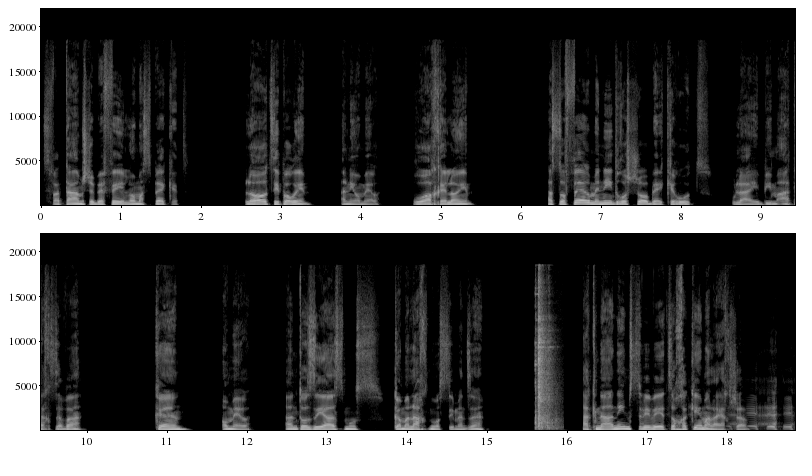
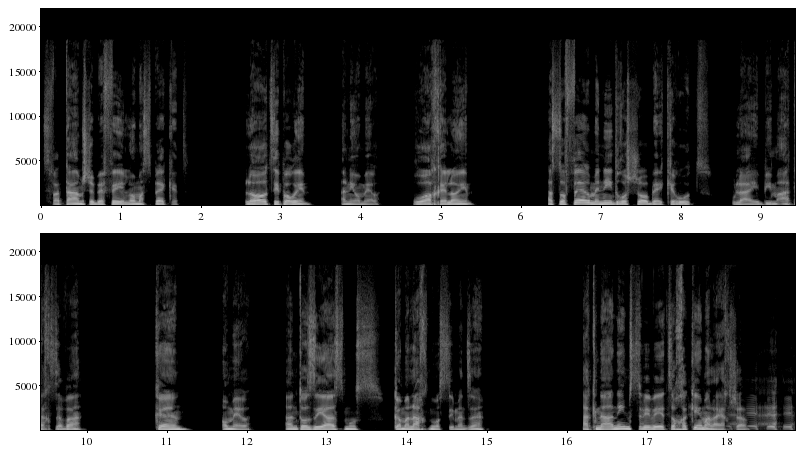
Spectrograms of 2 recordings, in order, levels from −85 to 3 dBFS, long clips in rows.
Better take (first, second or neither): second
